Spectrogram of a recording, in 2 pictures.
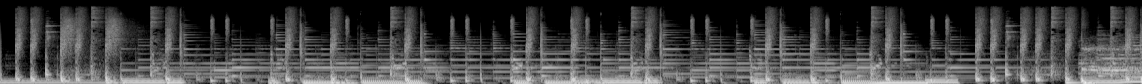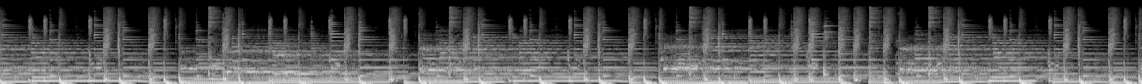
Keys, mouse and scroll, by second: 1.9 click, 5.6 Return, 6.4 click, 6.8 Return, 7.5-8.3 click, 8.7 BackSpace, 12.6-16.4 drag, 12.6-14.7 typing, 16.3-17.0 typing, 17.0-18.2 click, 21.2 ctrl+space, 21.3-21.9 ctrl+click, 21.7 ctrl+space, 21.9 click, 21.9-22.4 click, 22.2-22.8 space.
